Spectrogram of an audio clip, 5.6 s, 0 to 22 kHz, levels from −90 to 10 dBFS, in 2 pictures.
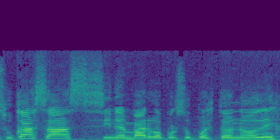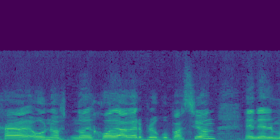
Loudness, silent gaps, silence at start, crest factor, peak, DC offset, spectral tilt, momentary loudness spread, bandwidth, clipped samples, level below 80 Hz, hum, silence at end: -17 LUFS; none; 0 s; 14 dB; -2 dBFS; under 0.1%; -2.5 dB/octave; 7 LU; 14 kHz; under 0.1%; -32 dBFS; none; 0 s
